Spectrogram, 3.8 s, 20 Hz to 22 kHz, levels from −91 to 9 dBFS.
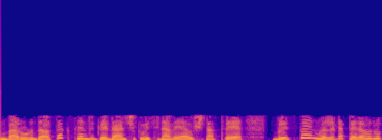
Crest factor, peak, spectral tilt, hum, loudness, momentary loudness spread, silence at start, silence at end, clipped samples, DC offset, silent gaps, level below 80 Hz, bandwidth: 12 dB; -8 dBFS; -12 dB/octave; none; -21 LUFS; 4 LU; 0 s; 0 s; under 0.1%; under 0.1%; none; -56 dBFS; 4.1 kHz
